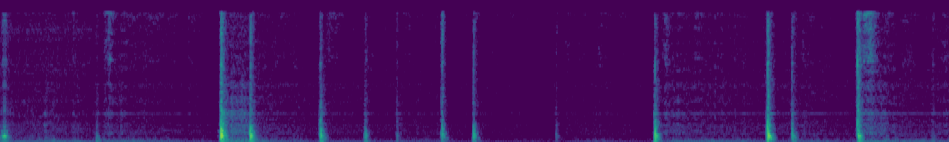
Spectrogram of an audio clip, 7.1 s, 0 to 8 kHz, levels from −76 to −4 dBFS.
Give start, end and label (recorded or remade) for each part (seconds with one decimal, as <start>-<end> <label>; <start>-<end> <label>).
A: 0.0-0.7 remade; 0.7-7.1 recorded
